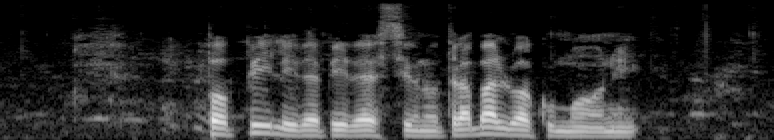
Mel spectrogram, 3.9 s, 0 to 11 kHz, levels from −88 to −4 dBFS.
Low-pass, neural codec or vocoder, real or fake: 9.9 kHz; vocoder, 44.1 kHz, 128 mel bands every 512 samples, BigVGAN v2; fake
